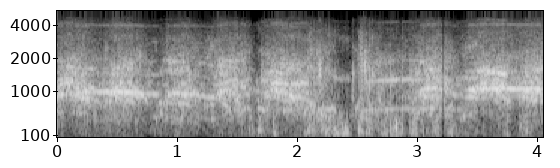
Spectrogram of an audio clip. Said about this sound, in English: As you can see, you can hear the crowd. It's getting loud around here. Mustang crowd is getting loud. Common crowd getting loud.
